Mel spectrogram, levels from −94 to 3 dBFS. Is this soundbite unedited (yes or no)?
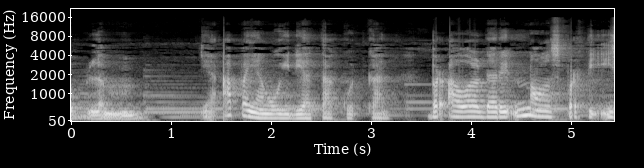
yes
